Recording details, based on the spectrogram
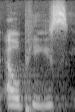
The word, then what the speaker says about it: elpis: And in the Greek, that word hope, it's pronounced elpis, even though it's not really peace, but that's how it's pronounced in the Greek, elpis.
